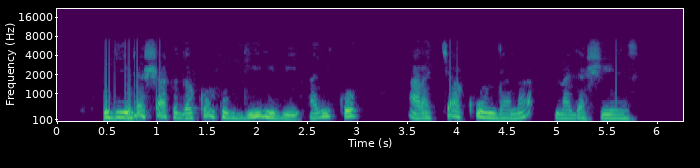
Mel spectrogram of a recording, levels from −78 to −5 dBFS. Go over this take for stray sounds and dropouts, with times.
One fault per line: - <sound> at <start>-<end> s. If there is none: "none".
none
